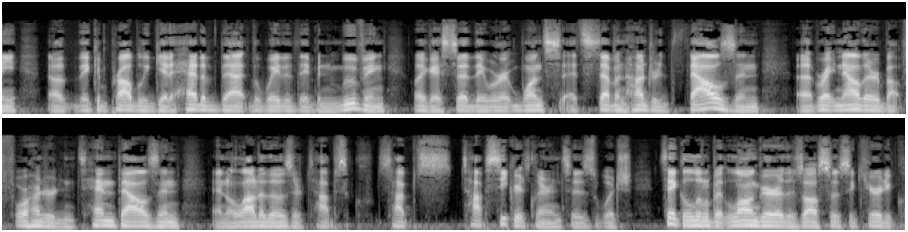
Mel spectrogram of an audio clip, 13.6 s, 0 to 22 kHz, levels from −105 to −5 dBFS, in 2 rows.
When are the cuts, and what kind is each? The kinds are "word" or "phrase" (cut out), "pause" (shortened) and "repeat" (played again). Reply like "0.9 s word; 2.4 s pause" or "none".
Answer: 10.7 s word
